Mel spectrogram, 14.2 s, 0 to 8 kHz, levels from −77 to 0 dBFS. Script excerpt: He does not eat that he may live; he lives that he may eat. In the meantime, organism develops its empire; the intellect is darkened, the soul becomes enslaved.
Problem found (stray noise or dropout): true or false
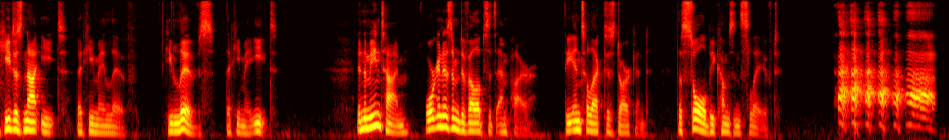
true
